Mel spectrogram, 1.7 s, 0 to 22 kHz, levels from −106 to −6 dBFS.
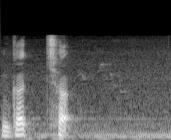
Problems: constant background noise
